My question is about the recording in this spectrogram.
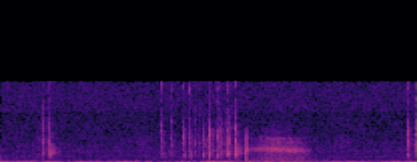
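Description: Faint typing on a computer keyboard: a few scattered keystrokes, with a short run of them around the middle.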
